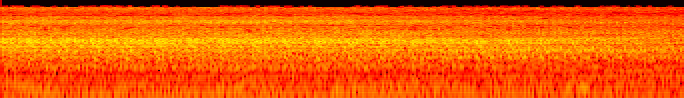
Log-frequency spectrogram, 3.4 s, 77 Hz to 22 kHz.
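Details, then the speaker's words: 2008 VW Passat B6 1.8 TSI after injector cleaning and seal kit replacement: steady, even idle with smooth hum and hiss, no misses or shaking, no fault codes; normal idle. "двигун запускається з оберта ніяких помилок У нас немає двигун працює стійко не трусить його робить рівно"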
